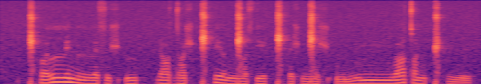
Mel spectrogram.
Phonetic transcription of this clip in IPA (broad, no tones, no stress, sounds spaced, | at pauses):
ǁʰ ʌ lː e n lː ɛ s ɯ ʃ ʔ ɯ pː i ʊ̯ dˤ ɛ ʃ ǁʰ e ə̯ ŋ͡ǁ ʌ s ɾʲ e ǁʰ ɛ ʃ ŋ͡ǁ ɛ ʃ ʔ u m ɯ mː u ɪ̯ tˤ u n ǁʰ ɯ ɪ̯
